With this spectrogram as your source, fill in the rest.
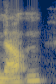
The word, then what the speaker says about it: Naughton: Dan Naughton is that how you say it? Naughton?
